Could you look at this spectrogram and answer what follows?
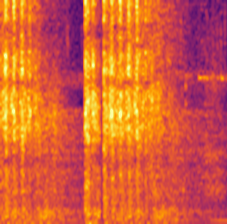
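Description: An automatic gun in the VR game Into The Radius fires continuous full-auto bursts, a dense loud rattle of rapid shots with one brief heavier crack partway through.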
